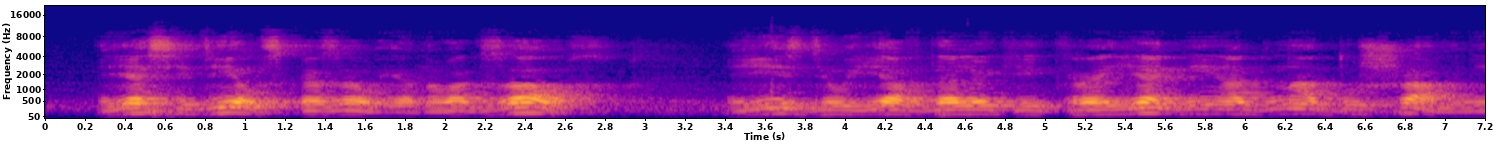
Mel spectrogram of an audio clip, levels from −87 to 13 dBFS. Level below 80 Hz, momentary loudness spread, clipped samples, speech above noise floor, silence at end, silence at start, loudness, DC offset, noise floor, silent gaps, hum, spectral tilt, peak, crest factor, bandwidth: -82 dBFS; 14 LU; under 0.1%; 33 dB; 0 s; 0.3 s; -20 LUFS; under 0.1%; -52 dBFS; none; none; -4.5 dB/octave; -2 dBFS; 18 dB; 8.6 kHz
